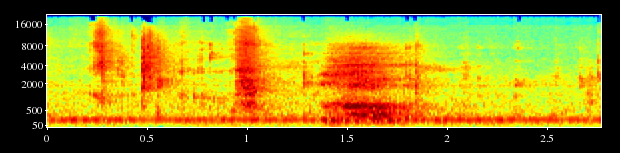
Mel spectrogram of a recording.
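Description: Crunchy bites of fried Dave's Hot Chicken come close up, a few sharp crackling bites followed by softer chewing.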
